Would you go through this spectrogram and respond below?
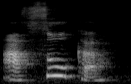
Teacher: A sílaba mais forte é su, a penúltima sílaba. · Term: sílaba tônica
